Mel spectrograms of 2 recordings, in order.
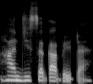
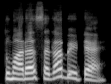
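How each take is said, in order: First: Retold low, soft answer; subdued reply. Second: Retold police question in usual voice. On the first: Father answers the police about his son, subdued. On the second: Police officer questions the father about his son, questioning. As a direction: put it as an officer's plain question. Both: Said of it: "تو police نے پوچھا".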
